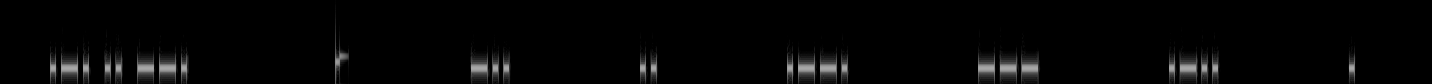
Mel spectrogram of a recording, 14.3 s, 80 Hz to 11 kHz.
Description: Morse code, heard as a keyed tone, about 22 wpm, spaced as for 8 wpm, 700 Hz. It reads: RIG DIPOLE
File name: Top 90 QSO Elements - 8x Character Spacing - 22wpm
